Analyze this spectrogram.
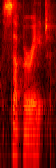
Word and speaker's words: separate: sepa sepa you'll see that is the vowel schah it's the little upside down e in the dictionary and I rewrite it here as the letters uh sea separate and then lastly our last syllable rate has uh some secondary stress because it has the clear a vowel so it's just like the word rate uh but I may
